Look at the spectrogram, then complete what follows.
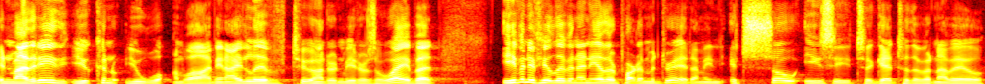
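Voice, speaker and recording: A man's fairly high voice with ordinary pitch variation at a very fast pace, on a very clean recording with a silent background. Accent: American. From Spain and US, half life each. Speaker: football channel host. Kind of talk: live watch-along chat reading comments. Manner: casual, many fillers and repeats.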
